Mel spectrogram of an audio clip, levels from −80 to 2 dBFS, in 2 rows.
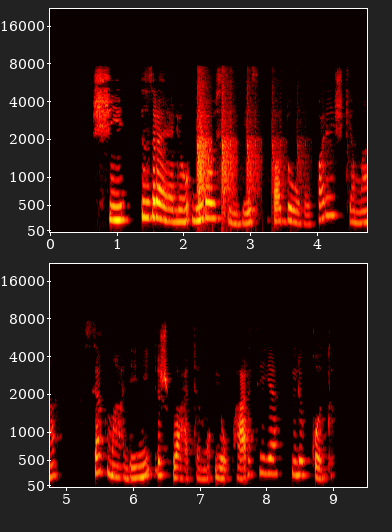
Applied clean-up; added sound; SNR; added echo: none; Clapping; 10 dB; none.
